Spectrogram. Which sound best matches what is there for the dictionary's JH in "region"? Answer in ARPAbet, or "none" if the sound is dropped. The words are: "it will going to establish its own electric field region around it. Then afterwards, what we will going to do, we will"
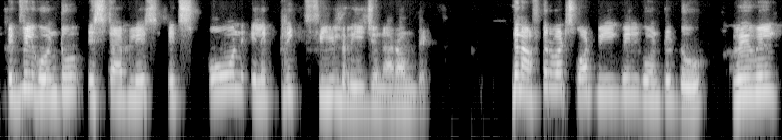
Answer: JH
